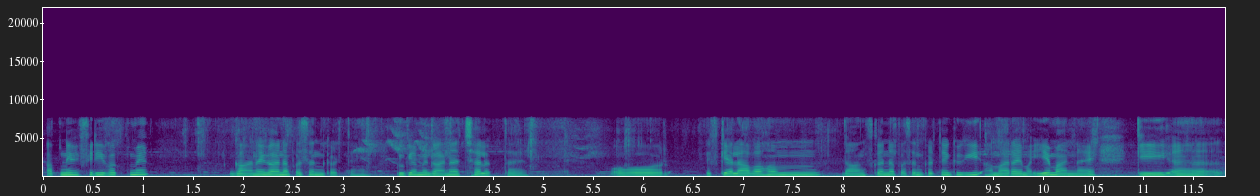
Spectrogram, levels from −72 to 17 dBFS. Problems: background sounds at intervals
